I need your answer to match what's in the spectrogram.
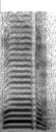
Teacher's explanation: أشبع الضمة التي في الكاف التي هي قبل النون، فتولد عن هذا الإشباع واو · Term: إشباع الحركة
